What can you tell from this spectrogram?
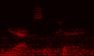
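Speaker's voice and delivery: breathy whispered yes, okay; soft surrendering whisper to my hair. Pretend. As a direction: whisper it back with a falling tune. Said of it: "And I'll be like".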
